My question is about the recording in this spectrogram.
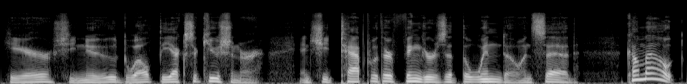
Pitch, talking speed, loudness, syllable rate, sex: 115 Hz, 165 wpm, -18 LUFS, 4.6 syllables/s, male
